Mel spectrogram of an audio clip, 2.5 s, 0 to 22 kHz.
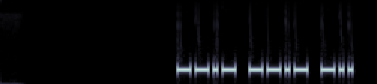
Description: Morse code, heard as a keyed tone, about 40 wpm, 700 Hz. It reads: QQD
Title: USA Call Sign Postfixes - 3 Letters 40wpm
